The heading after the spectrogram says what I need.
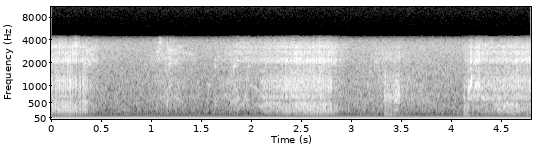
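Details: Loud, rough, rattling snores from a man on each breath in, repeated over a few seconds in a small room, recorded in 2009 at Ferragosto; snoring.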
